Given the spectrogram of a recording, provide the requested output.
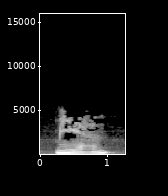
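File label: "免", Mandarin Chinese; chinese flashcards; hsk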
